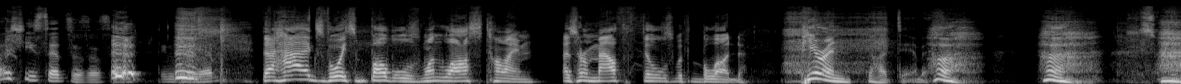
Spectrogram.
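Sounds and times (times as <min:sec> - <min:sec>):
speech: 0:00.0 - 0:09.8, 0:10.4 - 0:11.8
person breathing heavily in panic after a struggle: 0:07.7 - 0:11.8.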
